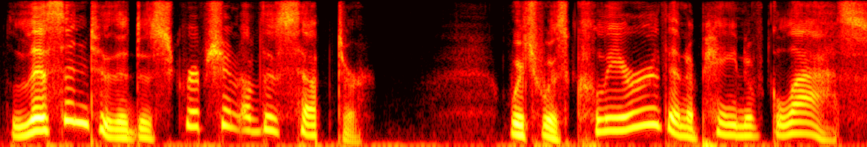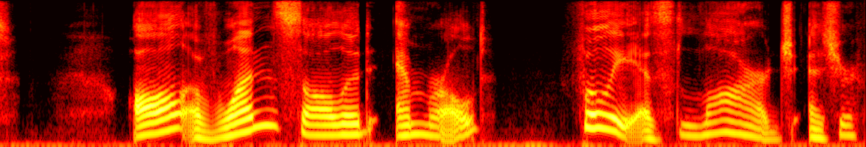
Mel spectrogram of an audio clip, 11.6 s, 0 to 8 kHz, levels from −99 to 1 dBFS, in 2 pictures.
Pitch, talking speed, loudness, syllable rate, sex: 190 Hz, 135 wpm, -21 LUFS, 4.1 syllables/s, female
